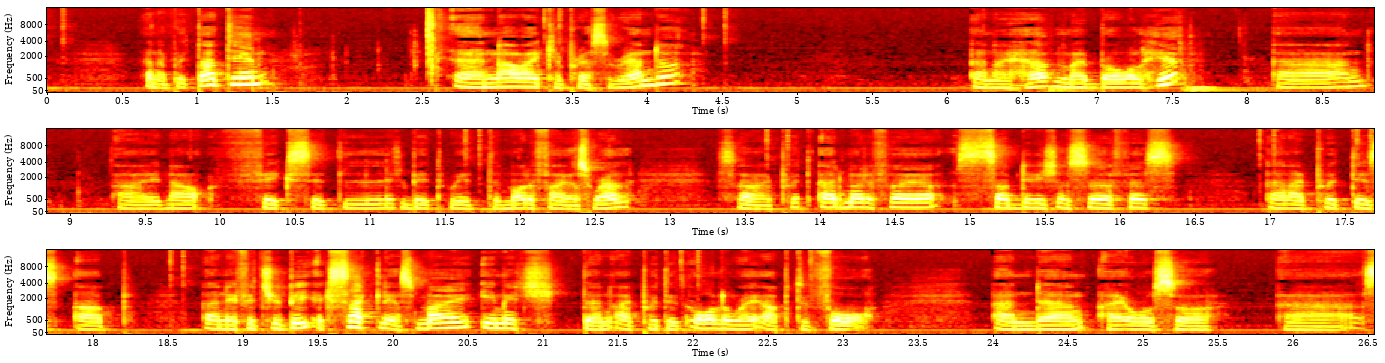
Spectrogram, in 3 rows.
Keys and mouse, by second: 1.7 middle click, 2.9 middle click, 4.8 middle click.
